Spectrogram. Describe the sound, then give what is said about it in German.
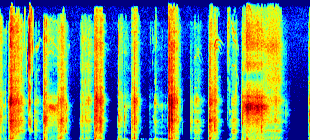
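Loud crunching of spicy Vulcano potato chips topped with lime, eaten in many sharp, irregular bites with short pauses between, and no talk. “Also, jetzt wir mal Vulcano probieren, da mit Limetten drauf.”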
